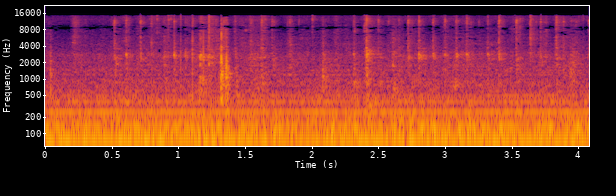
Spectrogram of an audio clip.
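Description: Computer keyboard typing: scattered, irregular key clicks over a steady low hum.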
